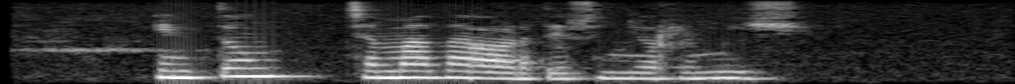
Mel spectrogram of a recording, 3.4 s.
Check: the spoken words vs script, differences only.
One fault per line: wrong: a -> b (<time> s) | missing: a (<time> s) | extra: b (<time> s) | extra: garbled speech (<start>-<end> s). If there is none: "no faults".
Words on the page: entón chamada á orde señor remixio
no faults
